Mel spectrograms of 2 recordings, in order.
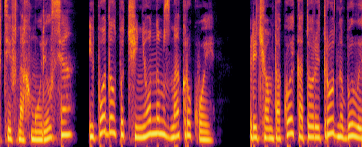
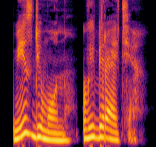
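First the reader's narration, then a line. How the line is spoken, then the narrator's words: Ingratiating, silky. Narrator (Russian): вкрадчиво предложил Элис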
